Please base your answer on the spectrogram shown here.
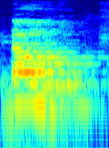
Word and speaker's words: doubt: अब बीटी आ गया, B silent. Date, डाउट।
